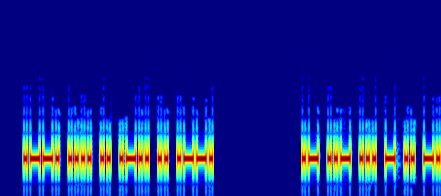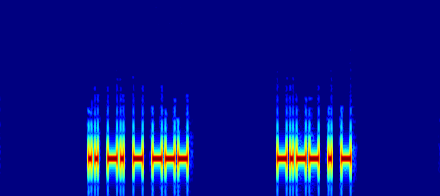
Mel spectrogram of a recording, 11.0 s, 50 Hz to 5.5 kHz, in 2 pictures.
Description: Morse code, heard as a keyed tone, about 30 wpm, 550 Hz. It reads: PHILIP AUSTIN INTO YET
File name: Ultimate Word List / 30WPM Ultimate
